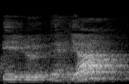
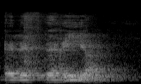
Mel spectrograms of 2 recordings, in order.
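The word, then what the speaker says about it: ἐλευθερία: En grec moderne, autonomia, et alors on ne dit pas eleutheria, on dit eleftheria, puisque le ypsilon, ça se prononce comme un V, eleftheria.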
